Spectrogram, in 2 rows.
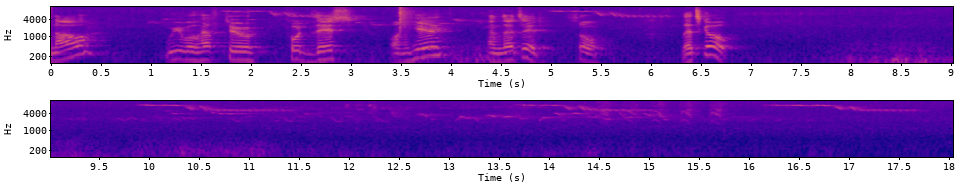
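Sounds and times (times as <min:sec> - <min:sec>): bird chirps: 0:01.0 - 0:06.3, 0:09.2 - 0:17.7
songbird whistled song: 0:09.2 - 0:17.8.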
